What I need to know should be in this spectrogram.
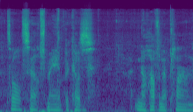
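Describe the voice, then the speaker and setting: At a moderate pace, a man talks in an Irish accent. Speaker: travel vlogger. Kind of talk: casual vlog narration. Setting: outdoors walking on a street at night.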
